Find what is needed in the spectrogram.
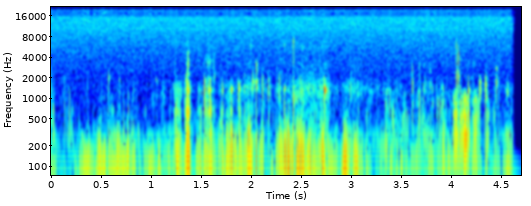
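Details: Loud bowel sounds (borborygmi) from the belly while a huge meal digests: irregular low gurgles and rumbles.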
